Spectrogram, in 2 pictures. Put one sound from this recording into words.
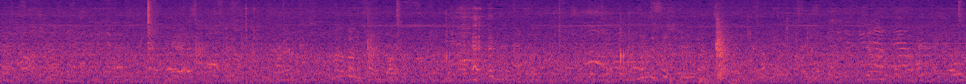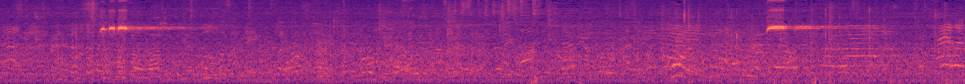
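Players call out to each other across an open field outdoors.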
